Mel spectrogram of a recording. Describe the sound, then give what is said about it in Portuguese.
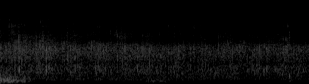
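An audience applauds the actors steadily, a dense wash of many hands clapping at an even, sustained level throughout, with no pauses or voices standing out. “Aplauda aí os atores aqui, ó.”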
